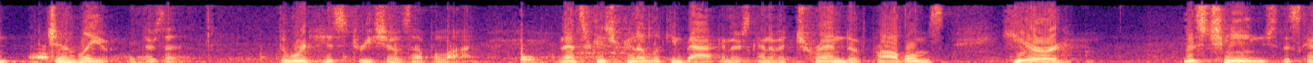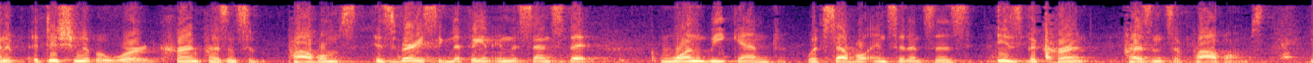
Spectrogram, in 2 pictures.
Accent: Midwest, United States; I'm from the Midwest, so I talk a little bit slow, so I apologize for that.

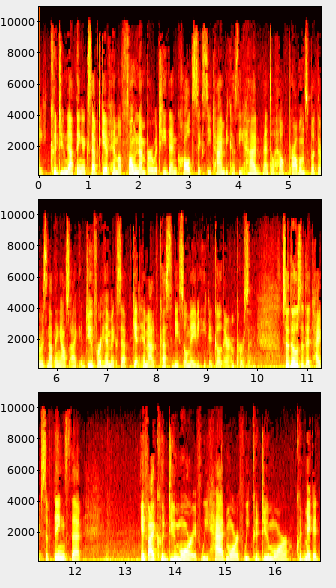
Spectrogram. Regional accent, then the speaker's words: Oakland, California, United States; I grew up in Oakland, California, and growing up there and the history of that town

